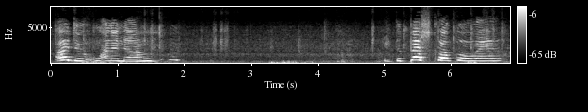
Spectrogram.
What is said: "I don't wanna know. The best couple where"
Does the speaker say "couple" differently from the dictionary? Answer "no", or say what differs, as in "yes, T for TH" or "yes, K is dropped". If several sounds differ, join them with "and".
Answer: yes, F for P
